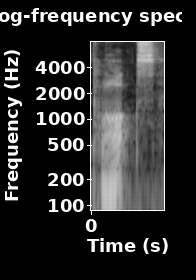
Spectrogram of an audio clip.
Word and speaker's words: clerks: them Clarks over here spelled the same it's spelled c-l-e-r-k-s but we pronounce it Clarks for some reason um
